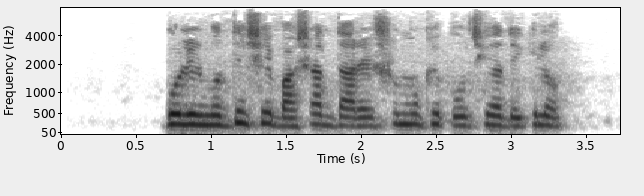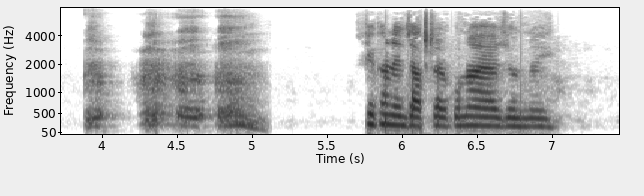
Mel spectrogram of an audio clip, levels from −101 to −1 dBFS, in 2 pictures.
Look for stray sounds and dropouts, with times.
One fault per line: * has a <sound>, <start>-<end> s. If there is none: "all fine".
* has a throat clearing, 3.9-5.1 s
